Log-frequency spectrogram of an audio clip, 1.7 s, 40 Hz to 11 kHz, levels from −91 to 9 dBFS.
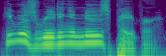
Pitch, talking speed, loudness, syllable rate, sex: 140 Hz, 180 wpm, -16 LUFS, 5.1 syllables/s, male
